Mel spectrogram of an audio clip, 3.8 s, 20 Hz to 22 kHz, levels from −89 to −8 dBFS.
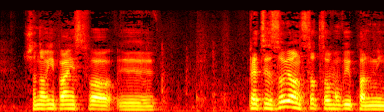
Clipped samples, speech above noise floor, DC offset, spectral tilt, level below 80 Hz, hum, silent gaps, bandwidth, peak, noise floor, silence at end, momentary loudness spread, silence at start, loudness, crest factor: under 0.1%; 28 dB; under 0.1%; -5 dB/octave; -58 dBFS; none; none; 16 kHz; -4 dBFS; -49 dBFS; 0 s; 11 LU; 0.25 s; -22 LUFS; 18 dB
